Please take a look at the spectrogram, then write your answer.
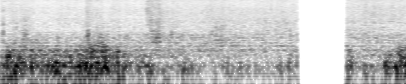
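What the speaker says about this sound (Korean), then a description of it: "바람이 작살이요, 작살." Strong gusty wind roaring steadily into the microphone outdoors on a hot, dry spring day, loud buffeting with a brief dropout near the end.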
